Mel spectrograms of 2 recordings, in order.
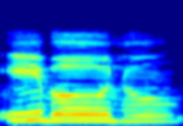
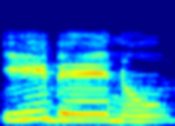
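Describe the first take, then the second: First: The b sound stops flat without an echo. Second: The b sound bounces with a downward echo. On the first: The speaker calls it wrong. "আপনি কিন্তু এভাবে বলবেন না" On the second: The speaker calls it right. "বায়ের কলকলাটা কিন্তু নিচের দিকে যাবে"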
